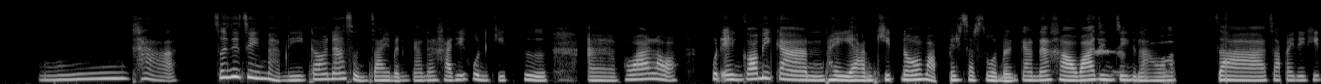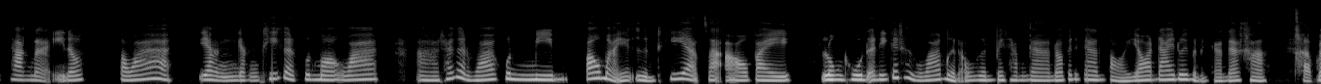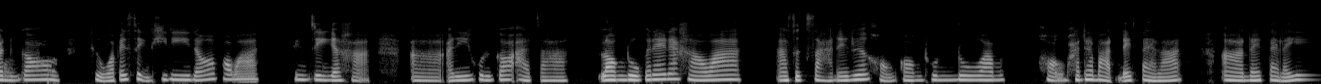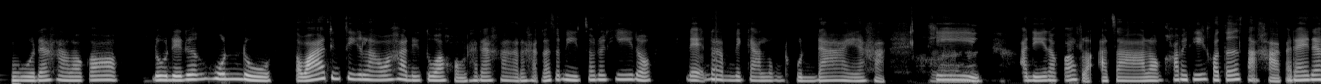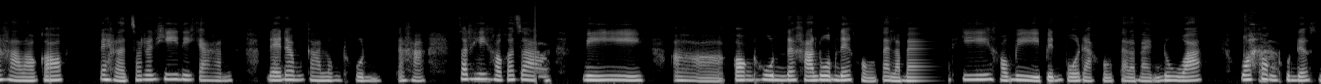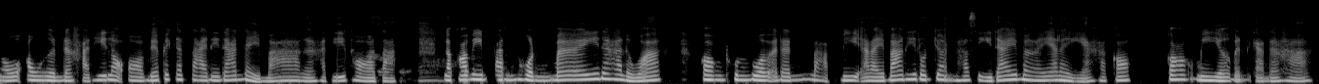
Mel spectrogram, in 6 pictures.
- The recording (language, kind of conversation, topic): Thai, advice, คุณเริ่มวางแผนออมเงินครั้งแรกอย่างไร?
- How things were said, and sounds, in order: drawn out: "อืม"; mechanical hum; tapping; static; distorted speech; other background noise; in English: "พรอดักต์"; unintelligible speech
